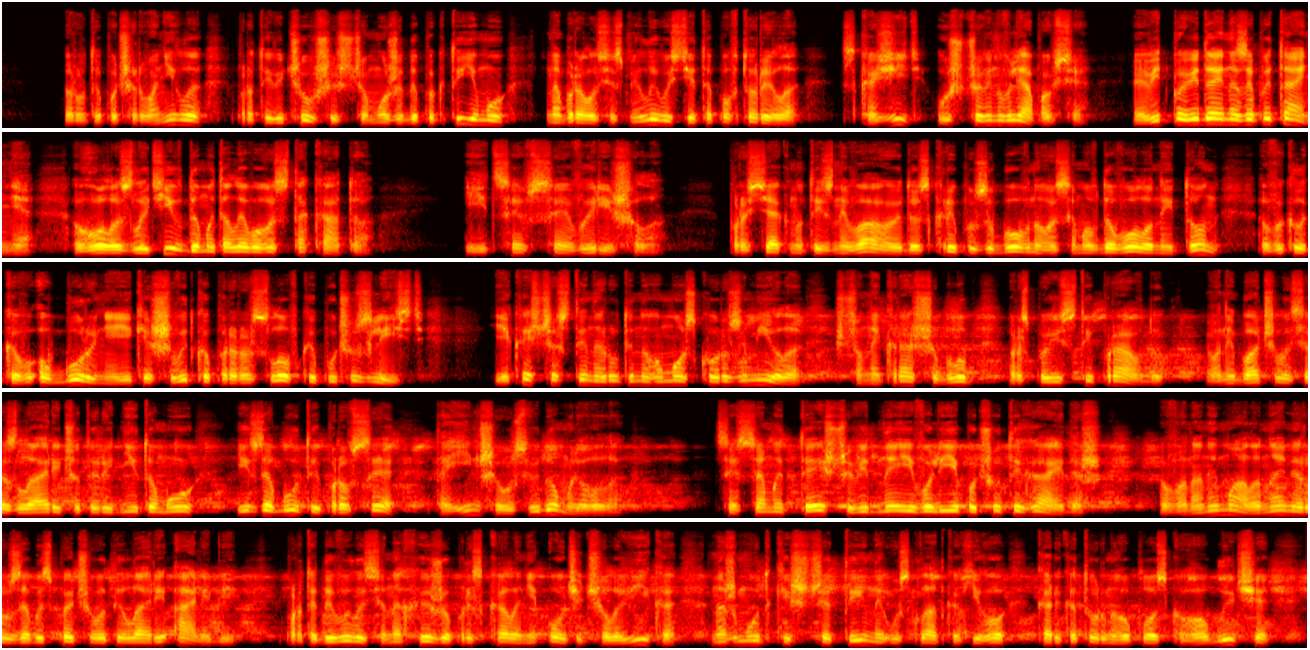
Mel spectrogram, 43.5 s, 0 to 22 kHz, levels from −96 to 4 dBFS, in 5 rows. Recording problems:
thin; very; fading below 300 Hz
echo of what is said; noticeable; from 22 s on; 200 ms later, 15 dB below the speech

